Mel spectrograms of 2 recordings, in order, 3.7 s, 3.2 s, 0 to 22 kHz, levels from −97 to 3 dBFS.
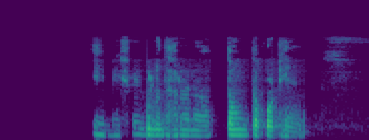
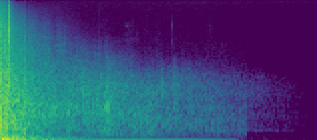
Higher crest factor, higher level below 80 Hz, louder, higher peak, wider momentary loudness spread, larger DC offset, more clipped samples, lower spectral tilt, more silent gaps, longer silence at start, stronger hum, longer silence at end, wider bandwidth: first, 24 dB vs 18 dB; second, -78 dBFS vs -24 dBFS; second, -40 LUFS vs -19 LUFS; second, -18 dBFS vs 0 dBFS; second, 15 LU vs 25 LU; neither; second, under 0.1% vs 0.3%; first, -6 dB/octave vs -2.5 dB/octave; neither; first, 0.95 s vs 0 s; neither; second, 0.35 s vs 2.05 s; second, 7.6 kHz vs over 20 kHz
